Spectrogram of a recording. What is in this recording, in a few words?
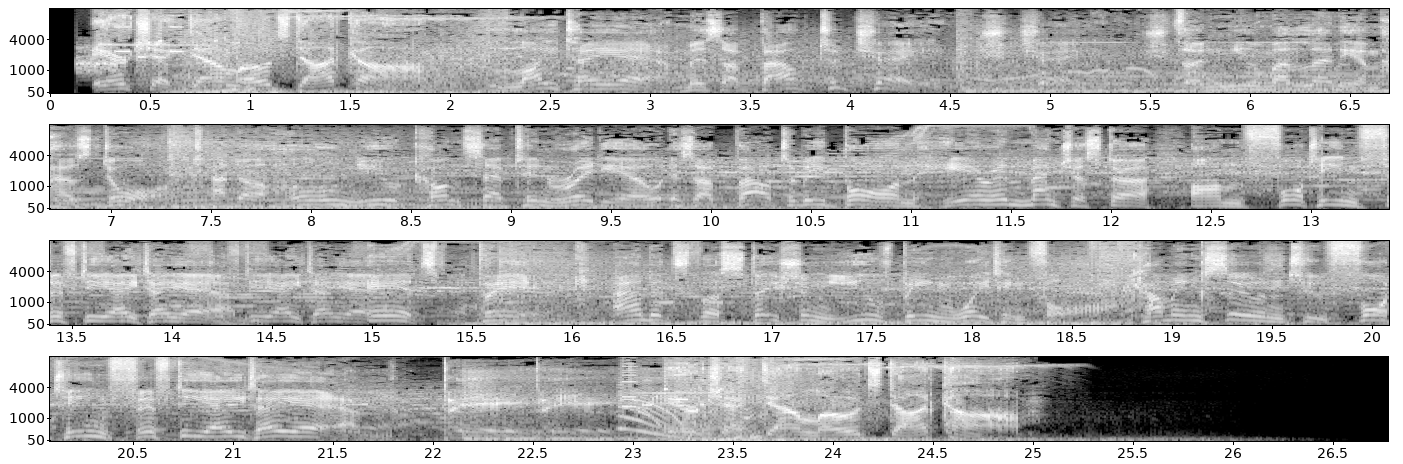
prelaunch promo; big 1458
